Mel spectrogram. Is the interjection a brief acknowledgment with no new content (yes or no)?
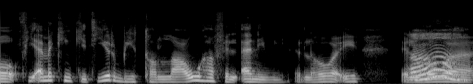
yes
